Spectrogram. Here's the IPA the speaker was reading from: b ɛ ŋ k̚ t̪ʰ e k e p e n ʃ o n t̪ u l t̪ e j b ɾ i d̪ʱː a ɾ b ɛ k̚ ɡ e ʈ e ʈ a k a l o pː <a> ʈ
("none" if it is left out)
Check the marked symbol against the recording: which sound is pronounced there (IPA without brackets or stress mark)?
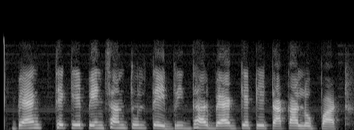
a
